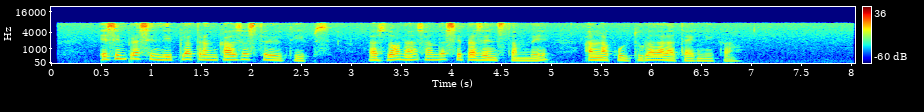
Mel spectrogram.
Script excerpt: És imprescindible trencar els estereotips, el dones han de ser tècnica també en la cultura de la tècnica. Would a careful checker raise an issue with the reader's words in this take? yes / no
yes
